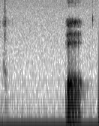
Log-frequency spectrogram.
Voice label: "pi", East Cree syllabics

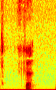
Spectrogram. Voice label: "tha", East Cree syllabics

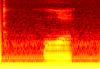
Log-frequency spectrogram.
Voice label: "yi", east cree syllabics

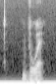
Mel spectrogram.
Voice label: "vwe", East Cree syllabics; language

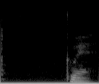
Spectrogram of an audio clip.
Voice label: "kwe", East Cree syllabics

